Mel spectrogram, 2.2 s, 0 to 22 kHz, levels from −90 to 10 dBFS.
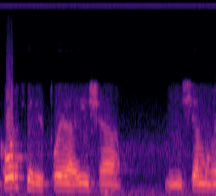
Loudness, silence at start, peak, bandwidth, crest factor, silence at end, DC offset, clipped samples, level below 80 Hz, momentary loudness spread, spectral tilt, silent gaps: -26 LUFS; 0 s; -10 dBFS; over 20 kHz; 14 dB; 0 s; under 0.1%; under 0.1%; -60 dBFS; 11 LU; -8 dB/octave; none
